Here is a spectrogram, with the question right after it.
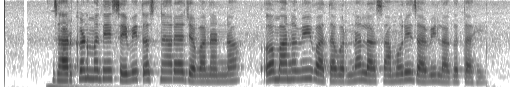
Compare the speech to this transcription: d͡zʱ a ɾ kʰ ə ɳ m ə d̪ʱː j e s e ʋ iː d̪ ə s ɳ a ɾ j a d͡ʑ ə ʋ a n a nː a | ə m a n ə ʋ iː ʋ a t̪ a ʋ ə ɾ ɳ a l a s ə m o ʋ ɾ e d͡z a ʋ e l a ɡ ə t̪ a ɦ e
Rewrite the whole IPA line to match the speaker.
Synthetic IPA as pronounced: d͡zʱ a ɾ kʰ ə ɳ m ə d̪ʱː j e s e ʋ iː t̪ ə s ɳ a ɾ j a d͡ʑ ə ʋ a n a nː a | ə m a n ə ʋ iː ʋ a t̪ a ʋ ə ɾ ɳ a l a s a m o ɾ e d͡z a ʋ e l a ɡ ə t̪ a ɦ e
